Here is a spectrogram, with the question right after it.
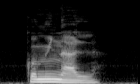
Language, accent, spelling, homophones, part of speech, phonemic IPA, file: French, France, communal, communale / communales, adjective, /kɔ.my.nal/, Fr-communal.ogg
- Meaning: commune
